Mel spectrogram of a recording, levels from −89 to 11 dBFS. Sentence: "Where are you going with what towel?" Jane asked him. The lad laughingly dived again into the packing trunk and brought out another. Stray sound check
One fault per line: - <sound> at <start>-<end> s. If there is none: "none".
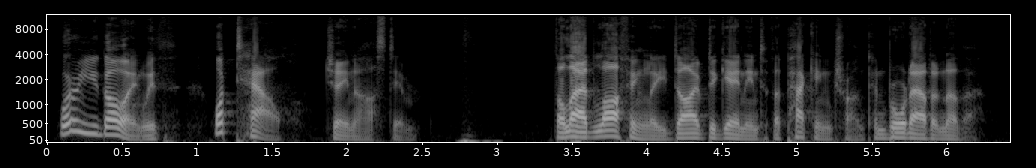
- whoosh at 2.7-3.1 s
